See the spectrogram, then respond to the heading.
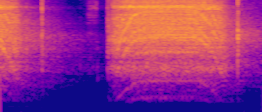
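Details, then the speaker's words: DeWalt cordless drill from a lot of three, just reassembled after a Vessel-brand tool shattered on the tight left-hand-thread chuck screw, before the chuck is refitted. A short high whine ramps up, holds steady and winds down cleanly with no grinding or clicking. A healthy drill motor running forward and backward. "All right. We got it. We got it back together. Now we can go forward, backwards,"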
